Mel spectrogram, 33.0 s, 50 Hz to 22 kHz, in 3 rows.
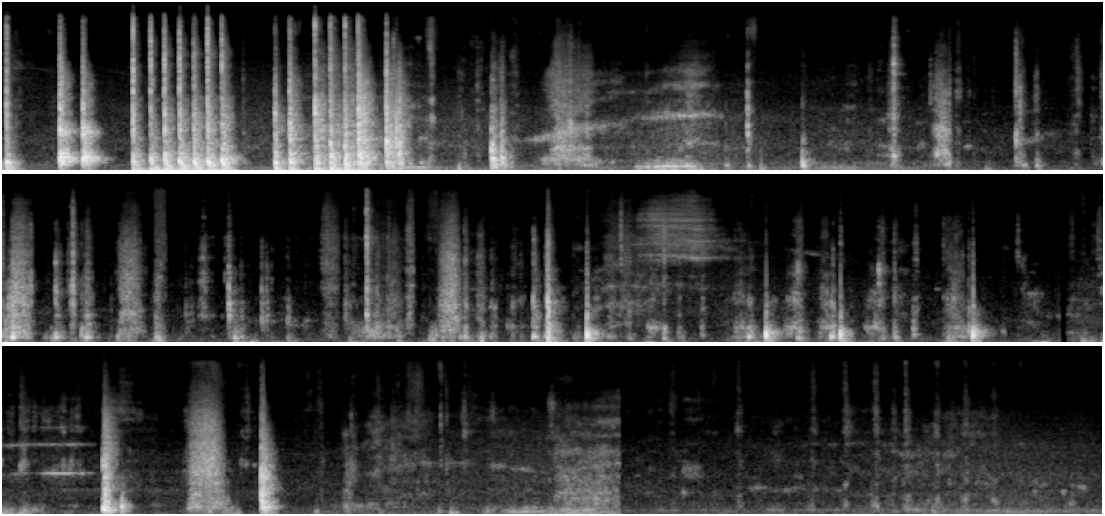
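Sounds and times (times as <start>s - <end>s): wooden knocks and clacks: 0.0s - 5.2s, 8.8s - 17.3s.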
